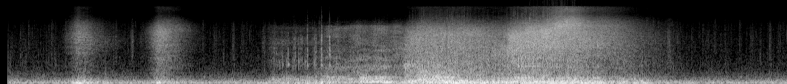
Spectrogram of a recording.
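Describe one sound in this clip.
Flames whoosh and roar.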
